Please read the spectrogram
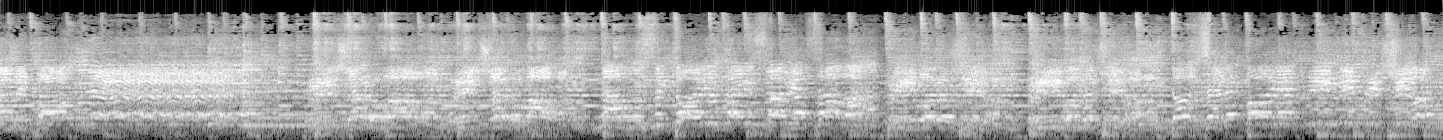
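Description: Live band music: an accordion playing with male voices singing a Ukrainian folk song, over a steady beat.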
